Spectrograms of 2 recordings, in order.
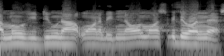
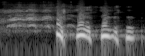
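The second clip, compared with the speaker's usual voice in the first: short laugh. Real, not acted. Laughing at the rustling.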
